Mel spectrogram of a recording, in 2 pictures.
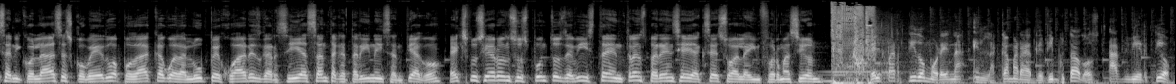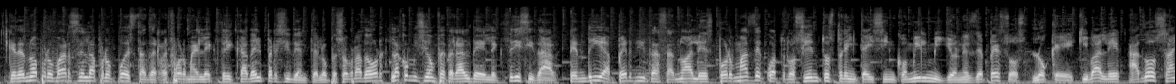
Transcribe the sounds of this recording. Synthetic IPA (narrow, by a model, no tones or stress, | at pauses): sanːiko̞lase̞sko̞βe̞ðwapoðakaɣwaðalupe̞xwaɾe̞zɣaɾsiasant̪akat̪aɾinaisant̪jaɣo̞ekspusjeɾo̞nsuspunt̪o̞zðe̞βist̪ae̞nt̪ɾanspaɾe̞nsjaiakse̞soalaiɱfo̞ɾmasjo̞ne̞lpaɾt̪iðo̞mo̞ɾe̞nae̞nla̰kamaɾaðe̞ðiput̪aðo̞saðβiɾt̪jo̞ke̞ðe̞no̞apɾo̞βaɾse̞lapɾo̞pwe̞st̪aðe̞re̞fo̞ɾmaele̞k̚t̪ɾikaðe̞lpɾe̞siðe̞nt̪e̞lo̞pe̞so̞βɾaðo̞ɾlako̞misjo̞ɱfe̞ðe̞ɾald̪e̞ːle̞kt̪ɾisiðaðːe̞nd̪ɾiape̞ɾðiðasanwale̞spo̞ɾmazðe̞kwat̪ɾo̞sje̞nt̪o̞st̪ɾe̞jnt̪ajsiŋko̞milmiʝo̞ne̞zðe̞pe̞so̞slo̞ke̞ːkiβale̞a̰ðo̞sa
